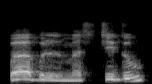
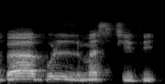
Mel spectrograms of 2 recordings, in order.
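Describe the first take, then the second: First: The last word ends in a u vowel. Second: The last word ends in an i vowel. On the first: The speaker calls it wrong. "Tidak boleh" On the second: The speaker calls it right. "kita di sini harus membacanya"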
